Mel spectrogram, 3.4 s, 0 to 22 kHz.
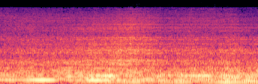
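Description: An electric motor runs steadily in an electrical engineering lab at speeds of around 4,300 RPM, giving a continuous, even hum that is moderately loud and holds constant throughout.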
